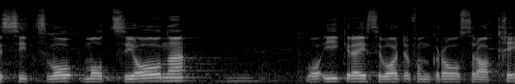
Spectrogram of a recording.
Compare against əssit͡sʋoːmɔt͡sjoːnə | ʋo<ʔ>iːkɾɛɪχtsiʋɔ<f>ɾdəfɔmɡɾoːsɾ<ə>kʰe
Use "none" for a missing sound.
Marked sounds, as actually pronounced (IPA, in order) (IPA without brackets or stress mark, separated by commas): ʔ, none, ɑ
